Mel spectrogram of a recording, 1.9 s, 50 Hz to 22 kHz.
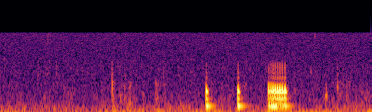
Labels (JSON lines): {"label": "biophony, knock croak", "recorder": "SoundTrap 300"}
